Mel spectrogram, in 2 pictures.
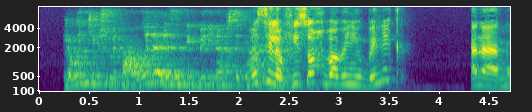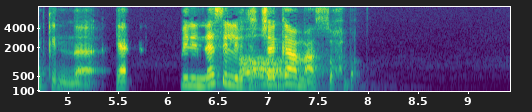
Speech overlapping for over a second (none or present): none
